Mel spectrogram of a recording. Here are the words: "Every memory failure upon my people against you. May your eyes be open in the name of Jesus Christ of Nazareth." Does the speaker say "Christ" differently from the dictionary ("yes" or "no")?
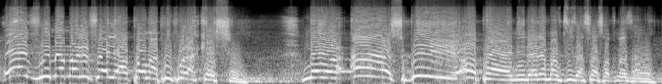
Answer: yes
